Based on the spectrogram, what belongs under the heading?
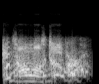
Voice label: firing, combine grunt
